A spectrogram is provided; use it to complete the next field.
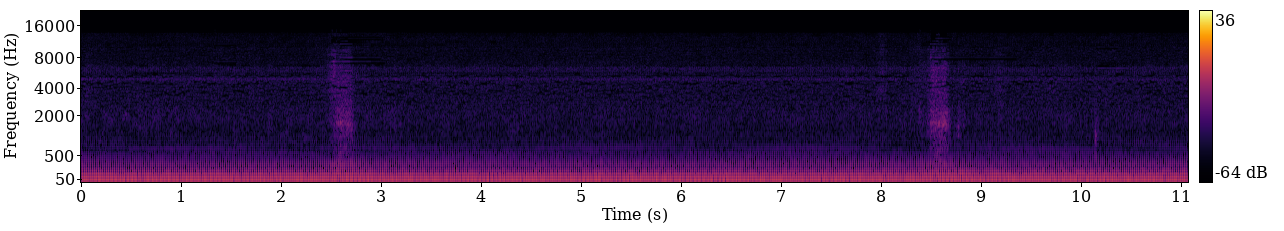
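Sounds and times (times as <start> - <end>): steady low hum with buzz: 0.0 - 11.0
soft hissing swish: 2.4 - 3.0, 7.9 - 9.3.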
